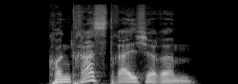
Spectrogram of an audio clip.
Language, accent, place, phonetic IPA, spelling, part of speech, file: German, Germany, Berlin, [kɔnˈtʁastˌʁaɪ̯çəʁəm], kontrastreicherem, adjective, De-kontrastreicherem.ogg
- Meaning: strong dative masculine/neuter singular comparative degree of kontrastreich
